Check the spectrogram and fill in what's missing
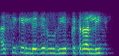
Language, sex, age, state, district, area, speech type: Punjabi, female, 45-60, Punjab, Patiala, rural, conversation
